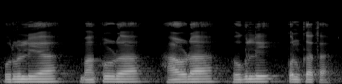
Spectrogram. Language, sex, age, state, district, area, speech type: Bengali, male, 30-45, West Bengal, Purulia, urban, spontaneous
